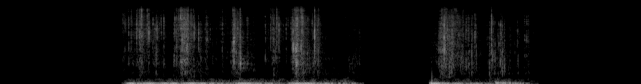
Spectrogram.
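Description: Foil wrapper of a 2020 Panini Prizm football card pack being torn open and crinkled by hand. It comes in two bursts: a longer one of about two seconds, then a shorter one about a second later.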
